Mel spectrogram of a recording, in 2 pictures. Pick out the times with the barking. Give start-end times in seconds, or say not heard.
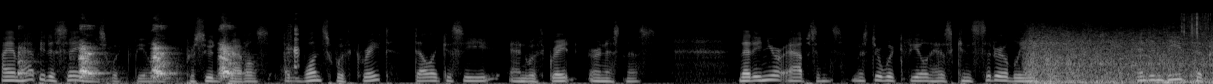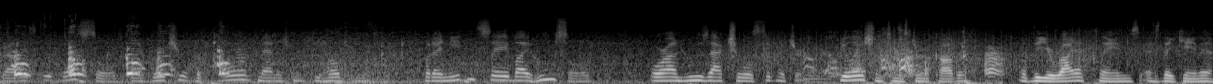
0.1-3.0, 11.8-14.4, 20.1-22.2.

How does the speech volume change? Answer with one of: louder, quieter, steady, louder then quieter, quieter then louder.
louder.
